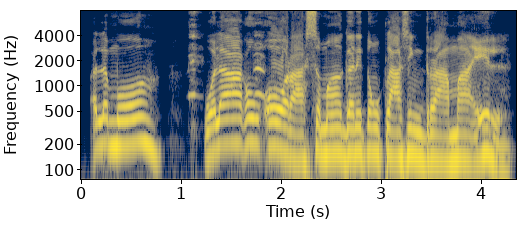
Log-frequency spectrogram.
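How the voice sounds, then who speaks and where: An actor with a Filipino accent playing a cold, irritable boyfriend, curt and scolding, in a radio drama. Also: male voice, on the high side, normal speed, a bit bright, lightly acted. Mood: dismissive, annoyed.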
